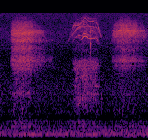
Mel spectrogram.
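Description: Faint breaths close to a podium microphone, three soft noisy puffs over a low steady hum.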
